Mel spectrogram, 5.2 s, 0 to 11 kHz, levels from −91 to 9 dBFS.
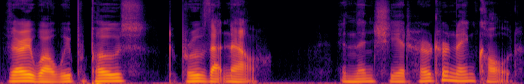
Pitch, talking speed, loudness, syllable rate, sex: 115 Hz, 185 wpm, -20 LUFS, 4.9 syllables/s, male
